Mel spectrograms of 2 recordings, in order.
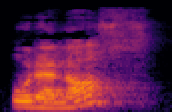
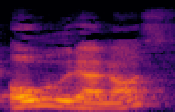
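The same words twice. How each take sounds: First: Uranos with a plain U, the correct reading; right reading. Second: Ouranos with a full OU diphthong, the rejected reading; wrong reading. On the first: Teacher giving students the correct pronunciation. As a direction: say Uranos with a clean U. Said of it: "e sim". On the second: Teacher showing students the wrong pronunciation, mock. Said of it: "não vamos dizer Ouranos". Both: Shown as a demonstration.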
